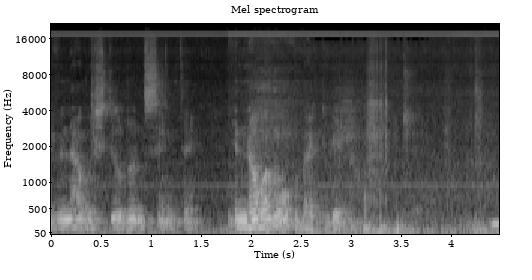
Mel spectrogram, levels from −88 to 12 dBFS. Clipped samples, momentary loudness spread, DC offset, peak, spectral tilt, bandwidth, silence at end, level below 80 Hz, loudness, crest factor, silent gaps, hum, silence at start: under 0.1%; 17 LU; under 0.1%; -2 dBFS; -6.5 dB/octave; 19 kHz; 0 s; -38 dBFS; -23 LUFS; 20 dB; none; none; 0 s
